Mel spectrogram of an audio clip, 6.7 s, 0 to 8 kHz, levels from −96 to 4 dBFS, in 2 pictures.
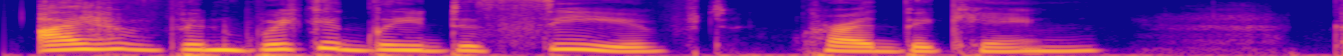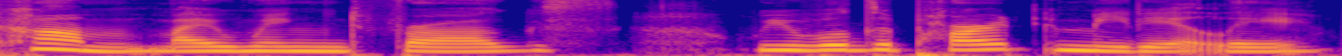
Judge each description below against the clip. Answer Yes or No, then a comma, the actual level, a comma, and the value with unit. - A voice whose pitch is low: No, high, 210 Hz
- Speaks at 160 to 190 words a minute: No, average, 145 wpm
